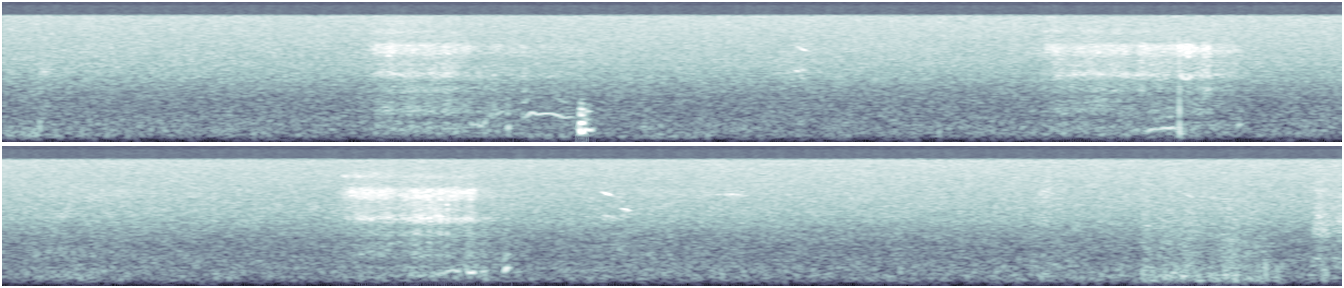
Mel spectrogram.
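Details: Sleeping pet cat snoring quietly, a soft raspy breath repeated about every three to four seconds, four times, each with a brief airy hiss; low steady room hiss in between.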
